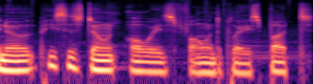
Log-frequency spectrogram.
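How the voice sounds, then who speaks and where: A soft-spoken man's very deep, low voice with a gentle tone, ordinary pitch variation and a fairly slow pace, music in the background. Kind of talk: gaming commentary for sleep. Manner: soft-spoken, gentle.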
